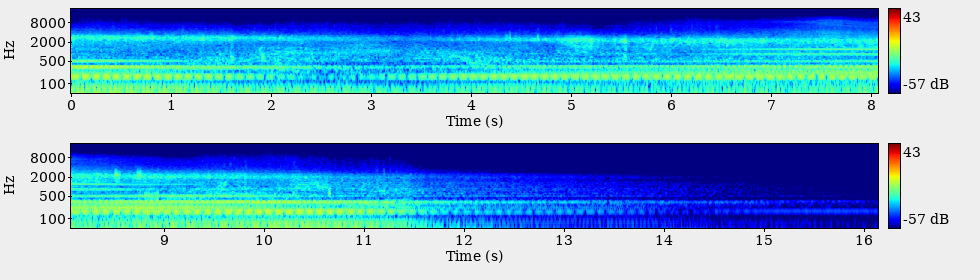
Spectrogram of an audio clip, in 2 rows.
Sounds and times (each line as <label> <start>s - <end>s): drone 0.0s - 11.7s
